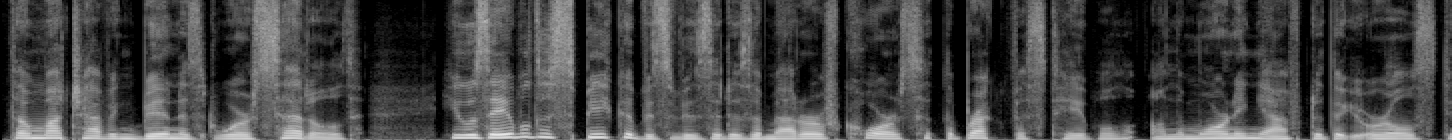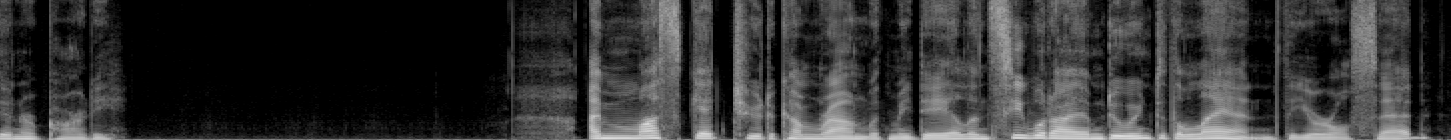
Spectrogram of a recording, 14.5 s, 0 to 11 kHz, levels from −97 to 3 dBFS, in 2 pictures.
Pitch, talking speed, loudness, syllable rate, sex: 155 Hz, 225 wpm, -20 LUFS, 5.8 syllables/s, female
